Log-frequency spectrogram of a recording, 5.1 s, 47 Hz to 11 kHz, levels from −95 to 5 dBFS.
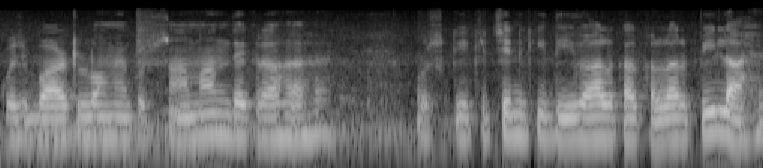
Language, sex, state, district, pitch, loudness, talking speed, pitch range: Hindi, male, Maharashtra, Nagpur, 125 Hz, -30 LUFS, 190 wpm, 120-135 Hz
